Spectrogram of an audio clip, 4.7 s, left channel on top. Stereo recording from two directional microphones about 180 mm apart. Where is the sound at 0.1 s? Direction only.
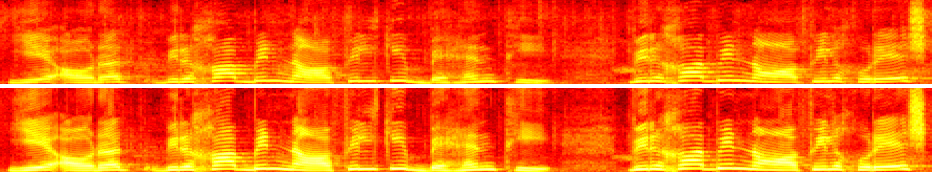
40° right (ahead or behind).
